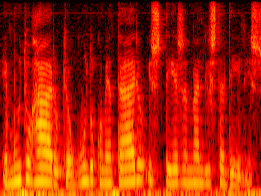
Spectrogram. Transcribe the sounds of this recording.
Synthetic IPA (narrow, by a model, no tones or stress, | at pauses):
ɛmũj̃t̪ʊɦaɾʊkɪawɡũd̪okumẽnt̪aɾjʊʔɪʃt̪eʒɐnɐliʃt̪ɐd̪ḛlɪ̰s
